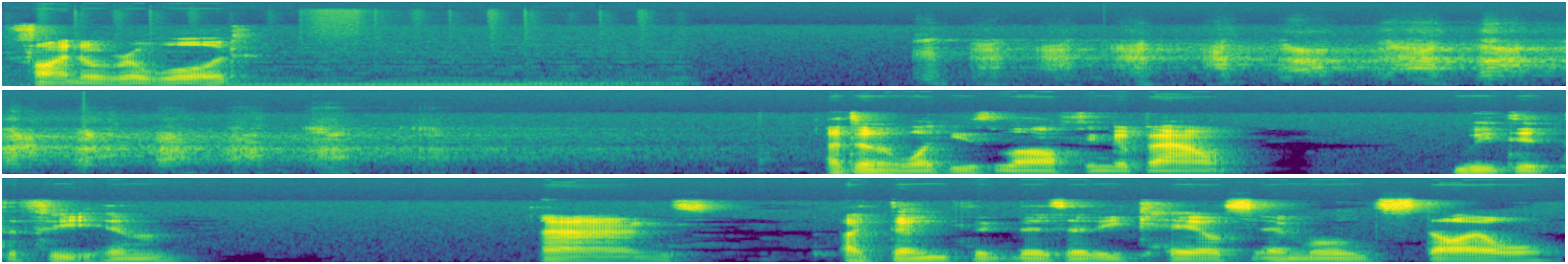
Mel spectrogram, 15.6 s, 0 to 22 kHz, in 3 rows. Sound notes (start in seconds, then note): 3.0 evil, but rather less demonic, chuckling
